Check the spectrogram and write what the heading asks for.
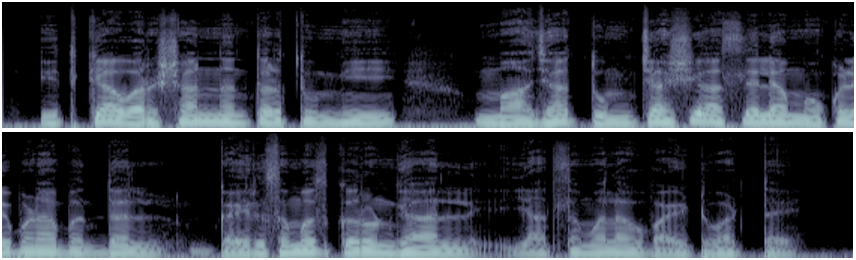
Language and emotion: Marathi, sad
